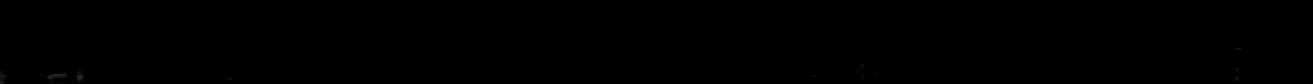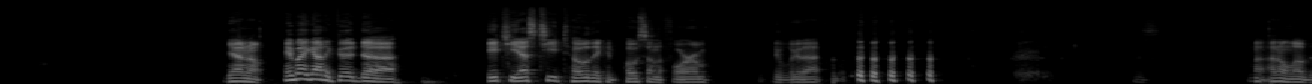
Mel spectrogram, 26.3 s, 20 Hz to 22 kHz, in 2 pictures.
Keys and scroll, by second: 7.5 space.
